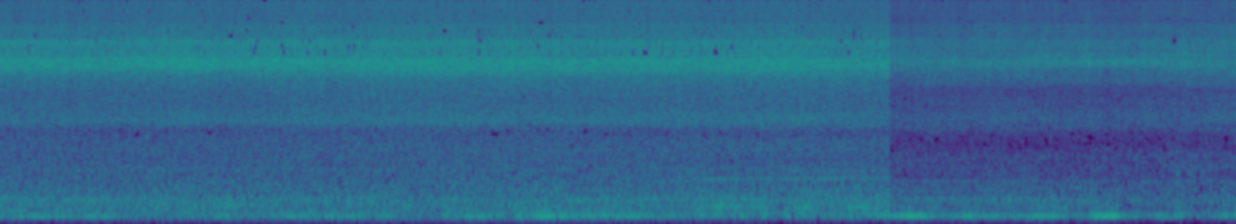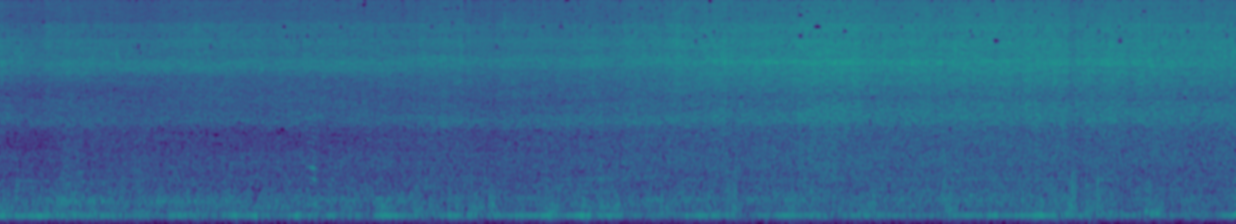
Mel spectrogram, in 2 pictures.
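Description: Small boat's engine running with a steady low drone under the rush of water and wind along the hull. The hiss eases off about eleven seconds in.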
